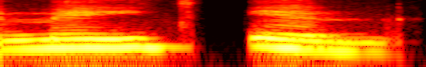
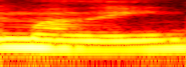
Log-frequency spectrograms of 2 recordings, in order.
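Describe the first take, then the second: First: Made is said as one English syllable. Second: Made is read like Spanish, with two syllables. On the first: The speaker calls it right. "se dice Made in" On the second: The speaker calls it wrong. "No se dice Made in China"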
